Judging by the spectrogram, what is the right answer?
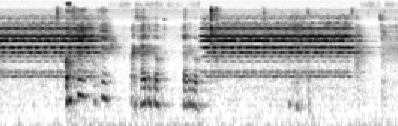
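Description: An office telephone at an elementary school front desk rings steadily in repeated bursts, close and fairly loud, while someone talks over it.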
